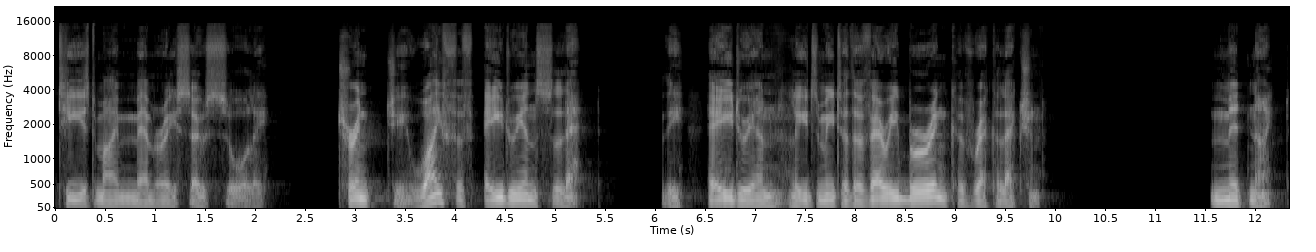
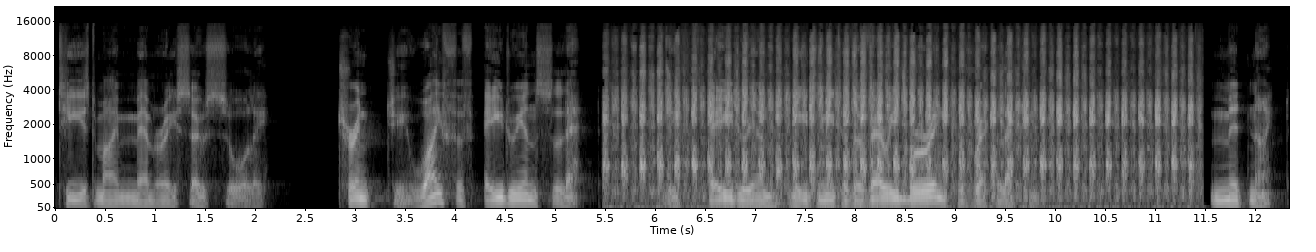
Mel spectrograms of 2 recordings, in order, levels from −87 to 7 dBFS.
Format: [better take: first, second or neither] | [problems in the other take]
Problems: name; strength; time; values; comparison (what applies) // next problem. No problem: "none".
first | dog barking; loud; from 5.5 to 11 s; peak 4 dB above the speech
